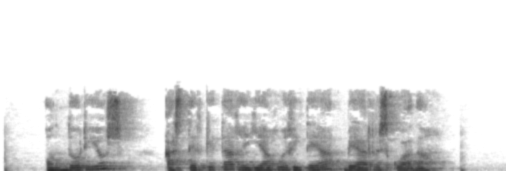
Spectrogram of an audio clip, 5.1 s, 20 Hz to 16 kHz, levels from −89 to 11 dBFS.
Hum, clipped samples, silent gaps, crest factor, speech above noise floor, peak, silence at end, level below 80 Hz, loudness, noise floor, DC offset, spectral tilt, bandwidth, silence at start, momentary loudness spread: none; under 0.1%; none; 16 dB; 29 dB; 0 dBFS; 0.45 s; -52 dBFS; -16 LUFS; -43 dBFS; under 0.1%; -5.5 dB/octave; 8 kHz; 0.05 s; 8 LU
